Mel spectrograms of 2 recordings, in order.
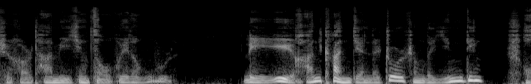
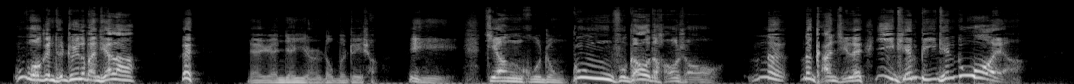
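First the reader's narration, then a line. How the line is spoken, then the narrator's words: Wry rueful laugh. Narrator (Chinese): 胡铁花苦笑着说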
